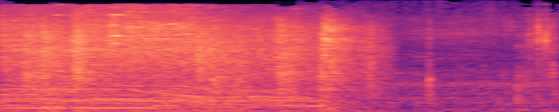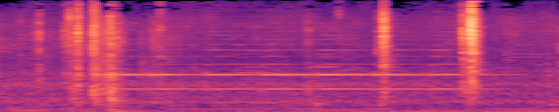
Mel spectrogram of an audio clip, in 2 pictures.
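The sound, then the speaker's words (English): A Buick car is shifted into gear while its emergency brake is still engaged: loud mechanical whirring fades after about two seconds, followed by scattered soft clicks and a steady electronic tone. “That noise means I'm in the Buick. That noise means I shifted into gear before disengaging the emergency brake.”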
